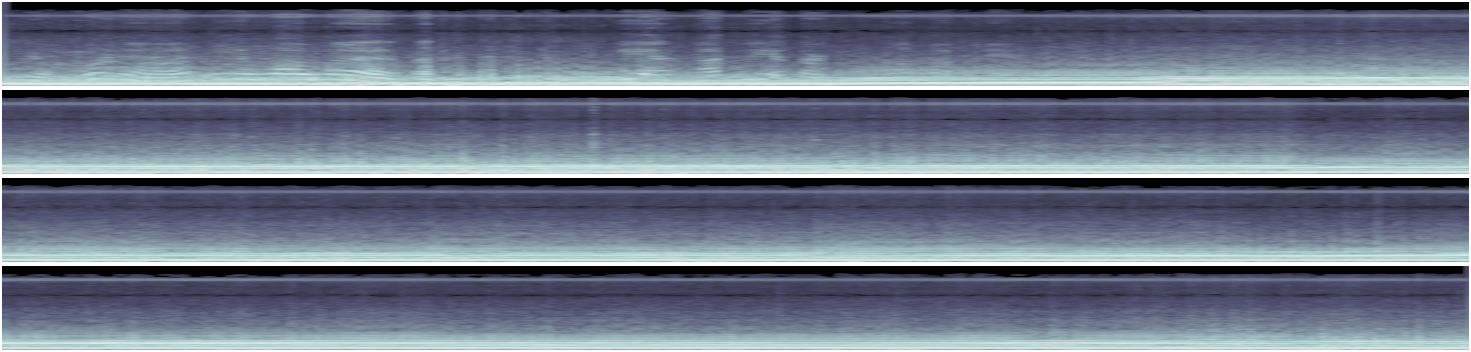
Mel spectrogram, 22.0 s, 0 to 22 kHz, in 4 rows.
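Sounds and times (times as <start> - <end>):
quad bike engine running: 0.0 - 22.0.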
